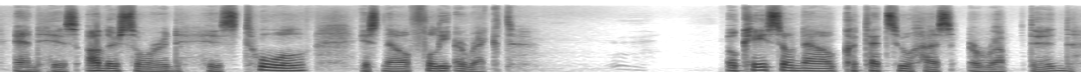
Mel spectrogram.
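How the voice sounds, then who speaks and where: A man's voice: medium pitch, no echo. Brief: casual male YouTuber reading a game aloud, hesitant fillers, dry room. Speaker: YouTube visual novel reader.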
